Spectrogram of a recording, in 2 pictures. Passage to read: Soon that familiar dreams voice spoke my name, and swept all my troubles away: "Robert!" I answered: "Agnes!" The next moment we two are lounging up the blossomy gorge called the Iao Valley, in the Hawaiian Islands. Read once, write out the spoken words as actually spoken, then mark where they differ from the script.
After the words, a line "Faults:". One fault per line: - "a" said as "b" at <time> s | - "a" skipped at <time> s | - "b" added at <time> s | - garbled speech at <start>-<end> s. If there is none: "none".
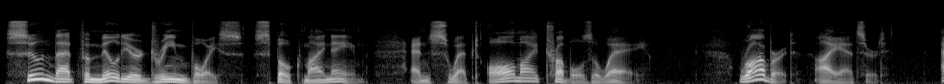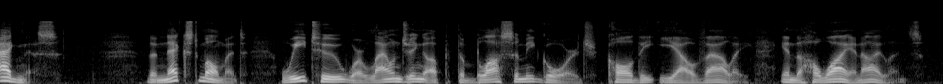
Soon that familiar dream voice spoke my name, and swept all my troubles away: "Robert!" I answered: "Agnes!" The next moment we two were lounging up the blossomy gorge called the Iao Valley, in the Hawaiian Islands.
Faults:
- "dreams" said as "dream" at 1.4 s
- "are" said as "were" at 12.9 s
